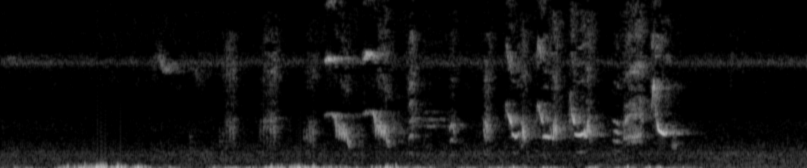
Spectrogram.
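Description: Birds chirping, a quick run of short calls between about one and five seconds in, over a louder low rumble on the microphone, with a faint steady high tone behind.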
